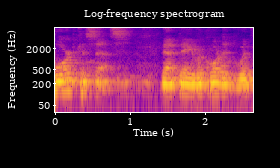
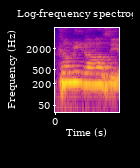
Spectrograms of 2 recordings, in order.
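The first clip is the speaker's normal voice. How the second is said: high, louder cheery mock call; higher imitated invitation; Sharon; 10 semitones higher, 4 dB louder than usual. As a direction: usher him in brightly. Voicing Sharon.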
